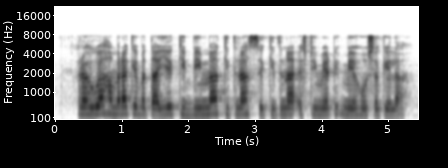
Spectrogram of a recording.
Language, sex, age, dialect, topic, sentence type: Magahi, female, 18-24, Southern, banking, question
